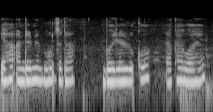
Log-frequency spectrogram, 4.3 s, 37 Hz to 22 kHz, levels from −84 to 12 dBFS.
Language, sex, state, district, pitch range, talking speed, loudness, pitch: Hindi, female, Arunachal Pradesh, Papum Pare, 210-230 Hz, 125 wpm, -13 LUFS, 220 Hz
